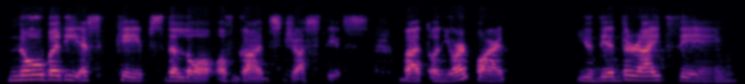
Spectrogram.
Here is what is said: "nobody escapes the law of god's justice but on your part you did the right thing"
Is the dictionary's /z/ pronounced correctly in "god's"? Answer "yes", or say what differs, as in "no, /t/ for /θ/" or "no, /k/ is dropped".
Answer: no, /s/ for /z/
